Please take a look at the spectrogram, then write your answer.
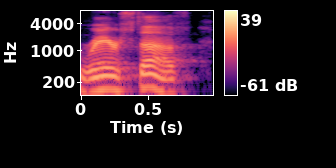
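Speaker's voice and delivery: ordinary talk, nothing marked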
